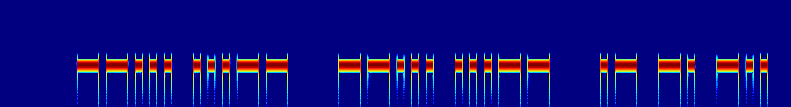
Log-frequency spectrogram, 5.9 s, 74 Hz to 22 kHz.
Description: Morse code, heard as a keyed tone, about 22 wpm, 700 Hz. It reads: 73 73 AND
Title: Speed-Racing Common QSO Phrases - 22wpm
